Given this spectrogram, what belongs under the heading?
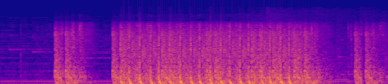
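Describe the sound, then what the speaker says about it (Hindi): Automatic gunfire in the PUBG battle royale video game: a short burst, a brief pause, then a sustained rapid stream of shots lasting about two and a half seconds, loud and close with no voices. "गेम एक्स प्रो ने मार दिया उसे गन से"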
